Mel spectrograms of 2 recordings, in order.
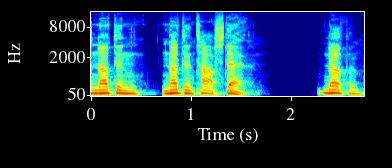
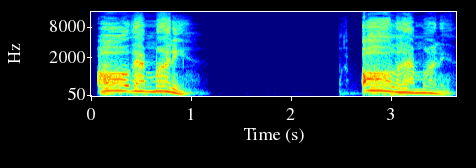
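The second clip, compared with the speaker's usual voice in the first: imitated amazed complaint; retold disbelief; 7 semitones higher than usual. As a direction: marvel at lost riches, pitched up. Retold disbelieving question to father.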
